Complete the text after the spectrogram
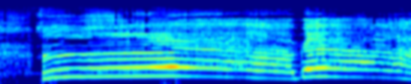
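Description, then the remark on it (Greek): A voice imitates a young woman's sobbing cry with two drawn-out, quavering wails, the first long and steady, the second starting with a sharp rise before trailing on, fairly loud. “Και με το που τη κάνω ε, ε, να τη σταματήσω, ενώ στην αρχή είναι λίγο σβέλτη και πάνω να δραπετεύσει, πατάει κάτι κλάματα μόνη τη και κάνει.”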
